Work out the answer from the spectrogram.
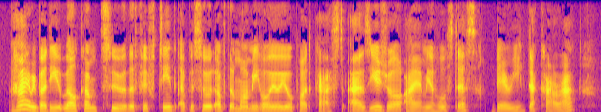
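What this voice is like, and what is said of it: Slightly off, congested voice. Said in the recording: “my voice sounds a little bit off today. I am currently battling allergies ... My nose is running.”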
